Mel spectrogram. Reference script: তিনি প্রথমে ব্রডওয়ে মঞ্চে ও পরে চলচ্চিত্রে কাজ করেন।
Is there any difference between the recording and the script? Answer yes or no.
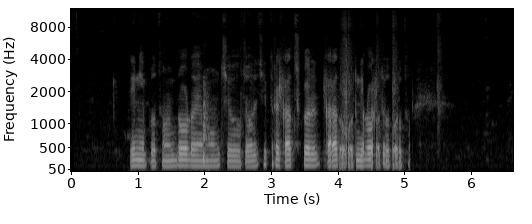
yes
